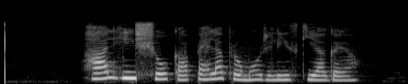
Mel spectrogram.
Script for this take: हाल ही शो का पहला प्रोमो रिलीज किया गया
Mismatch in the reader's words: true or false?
false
